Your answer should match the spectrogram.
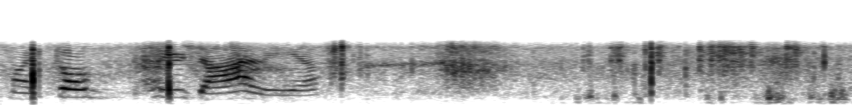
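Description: Girls' voices making short wordless laughing and squealing cries, with one longer rising-and-falling cry about a second in, and a few sharp clicks.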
